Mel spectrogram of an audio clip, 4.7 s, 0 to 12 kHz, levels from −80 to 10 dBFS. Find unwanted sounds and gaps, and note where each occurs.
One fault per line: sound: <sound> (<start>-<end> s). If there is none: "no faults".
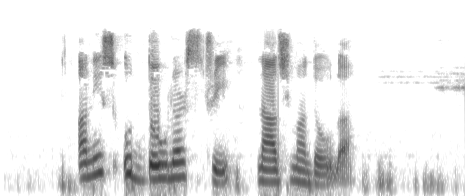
no faults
